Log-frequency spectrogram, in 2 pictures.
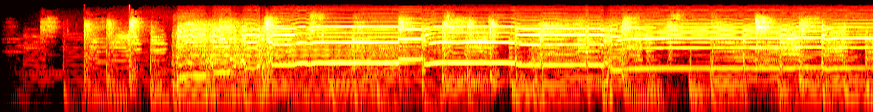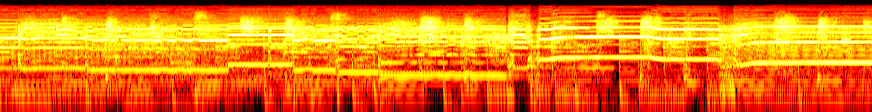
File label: strat; kuassa creme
